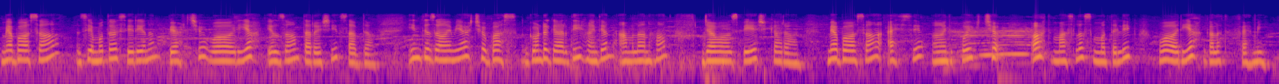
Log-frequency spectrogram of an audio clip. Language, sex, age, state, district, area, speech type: Kashmiri, female, 45-60, Jammu and Kashmir, Bandipora, rural, read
